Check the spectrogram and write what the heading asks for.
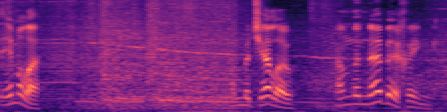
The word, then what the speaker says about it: Nürburgring: The Nürburgring.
